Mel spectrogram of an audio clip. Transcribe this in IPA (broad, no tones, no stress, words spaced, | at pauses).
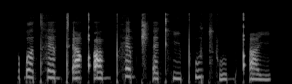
ɓʌtʰɛbtʼɛ qʼubpʰɛb t͡ʃʼɛkʰipʼu t͡sʼub qʼi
